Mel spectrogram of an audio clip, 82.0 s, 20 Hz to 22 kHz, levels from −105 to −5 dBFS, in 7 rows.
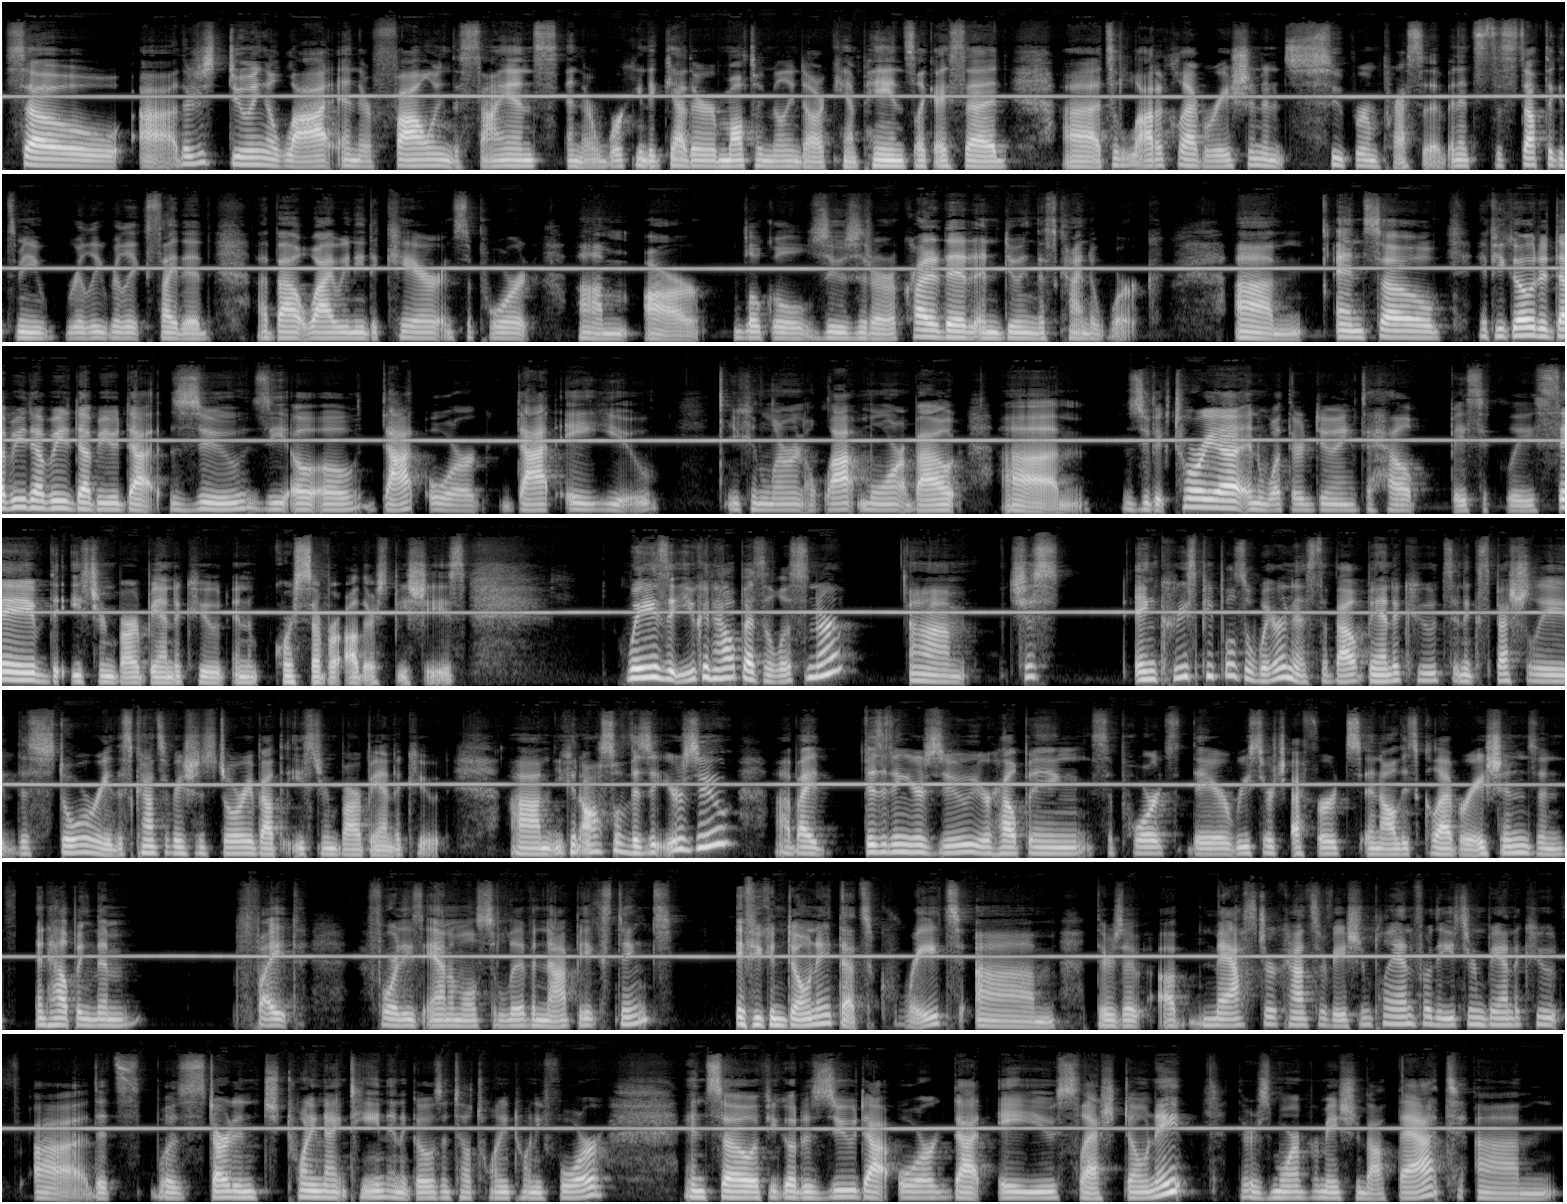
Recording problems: high-pitched whine; loud; throughout; 2 kHz, 10 dB below the speech

